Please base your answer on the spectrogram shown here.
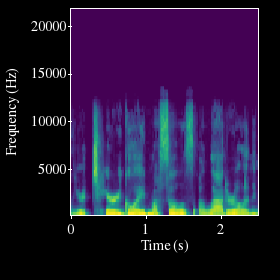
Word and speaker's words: pterygoid: the masseter called your pterygoid muscles a lateral and a medial pterygoid the p is silent so these are all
